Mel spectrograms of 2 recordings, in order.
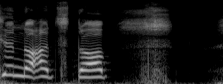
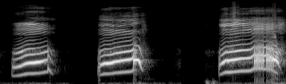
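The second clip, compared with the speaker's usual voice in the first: rising, louder gasps before a sneeze; sneeze building; 8 semitones higher, 18 dB louder than usual. Acted. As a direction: gasp up toward a big sneeze.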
